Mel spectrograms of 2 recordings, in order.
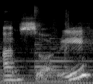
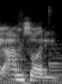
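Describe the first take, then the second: First: It is said softly, with sincere apologetic feeling. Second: It is said carelessly, without apologetic feeling. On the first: The speaker calls it right. "you say" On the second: The speaker calls it wrong. "Do you say that? No"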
